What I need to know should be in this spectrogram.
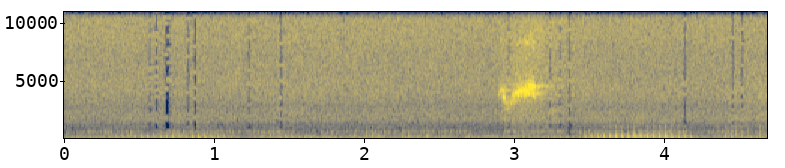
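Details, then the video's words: Pet cat, a male, purring in deep rhythmic waves, a soft rumbling pulse that fades and returns; a short high squeak cuts in briefly just before the next swell. "Cat Purring"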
